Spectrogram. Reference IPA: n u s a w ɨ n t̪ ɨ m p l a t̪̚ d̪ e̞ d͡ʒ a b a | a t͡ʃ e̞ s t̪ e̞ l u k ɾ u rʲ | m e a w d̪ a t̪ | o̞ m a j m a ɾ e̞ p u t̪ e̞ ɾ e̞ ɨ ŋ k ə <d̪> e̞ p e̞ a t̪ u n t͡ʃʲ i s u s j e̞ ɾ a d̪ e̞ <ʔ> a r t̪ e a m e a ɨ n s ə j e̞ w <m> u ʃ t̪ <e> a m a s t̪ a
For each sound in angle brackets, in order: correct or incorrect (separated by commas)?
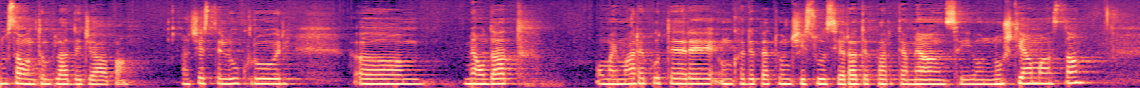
correct, incorrect, incorrect, incorrect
